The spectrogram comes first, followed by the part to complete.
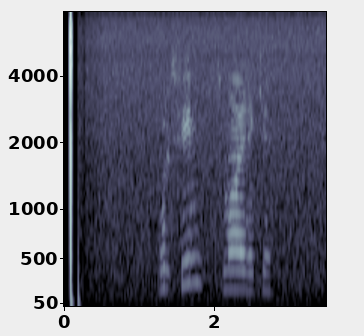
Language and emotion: Russian, neutral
